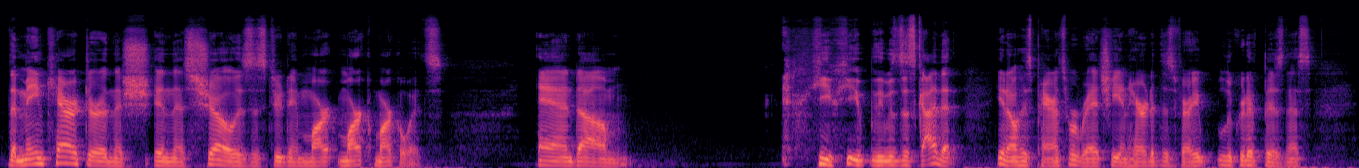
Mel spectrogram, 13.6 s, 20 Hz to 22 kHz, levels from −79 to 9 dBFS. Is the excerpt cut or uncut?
uncut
